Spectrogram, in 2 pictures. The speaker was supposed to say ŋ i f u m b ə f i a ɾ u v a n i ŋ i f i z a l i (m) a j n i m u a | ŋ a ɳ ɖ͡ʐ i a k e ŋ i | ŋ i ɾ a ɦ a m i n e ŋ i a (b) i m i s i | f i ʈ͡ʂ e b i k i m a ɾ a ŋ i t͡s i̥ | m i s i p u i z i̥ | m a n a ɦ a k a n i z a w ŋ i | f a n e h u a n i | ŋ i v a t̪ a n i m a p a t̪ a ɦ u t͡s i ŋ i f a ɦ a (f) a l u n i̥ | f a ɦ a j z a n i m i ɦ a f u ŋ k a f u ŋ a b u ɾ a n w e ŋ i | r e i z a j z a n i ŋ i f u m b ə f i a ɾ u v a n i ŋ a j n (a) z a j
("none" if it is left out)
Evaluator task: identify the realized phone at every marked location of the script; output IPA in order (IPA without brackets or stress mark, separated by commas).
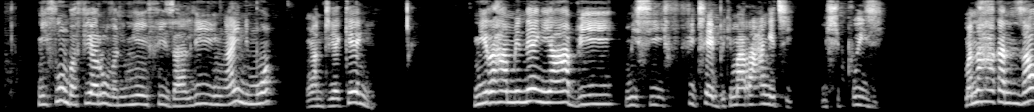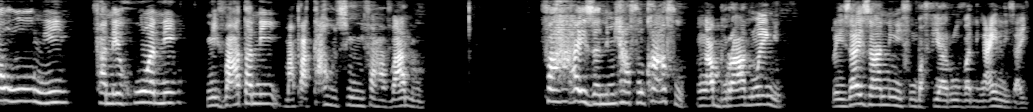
ŋ, b, v, i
